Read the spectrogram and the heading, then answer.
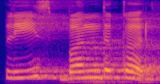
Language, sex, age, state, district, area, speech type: Goan Konkani, female, 30-45, Goa, Quepem, rural, read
